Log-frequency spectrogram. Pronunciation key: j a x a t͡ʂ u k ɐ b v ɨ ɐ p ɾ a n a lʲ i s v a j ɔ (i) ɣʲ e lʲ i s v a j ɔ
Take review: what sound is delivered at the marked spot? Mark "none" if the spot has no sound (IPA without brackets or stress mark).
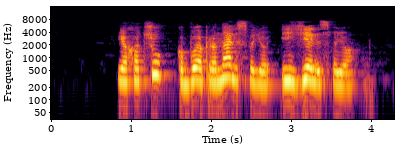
i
